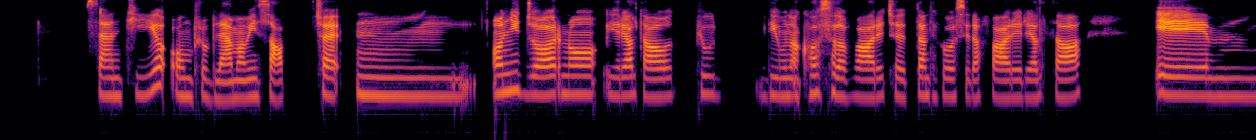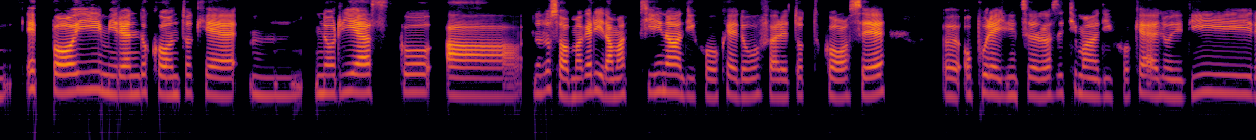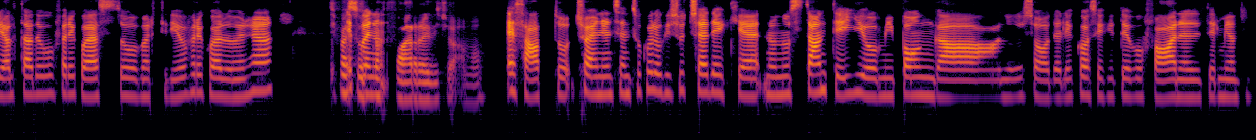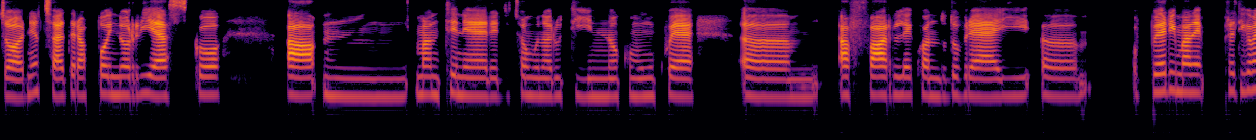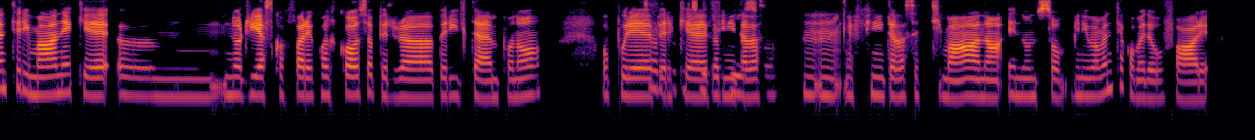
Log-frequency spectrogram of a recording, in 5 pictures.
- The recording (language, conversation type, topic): Italian, advice, Come descriveresti l’assenza di una routine quotidiana e la sensazione che le giornate ti sfuggano di mano?
- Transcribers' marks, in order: other background noise; "Cioè" said as "ceh"; "devo" said as "dovo"; "martedì" said as "vartedì"; "devo" said as "evo"; unintelligible speech; "sopraffare" said as "sopraffarre"; "nei" said as "ne"; "minimamente" said as "binimamente"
